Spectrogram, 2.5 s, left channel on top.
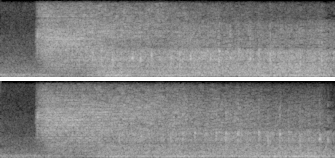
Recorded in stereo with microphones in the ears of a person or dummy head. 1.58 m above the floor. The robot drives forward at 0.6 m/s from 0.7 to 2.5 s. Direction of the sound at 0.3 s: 5° left (ahead or behind).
